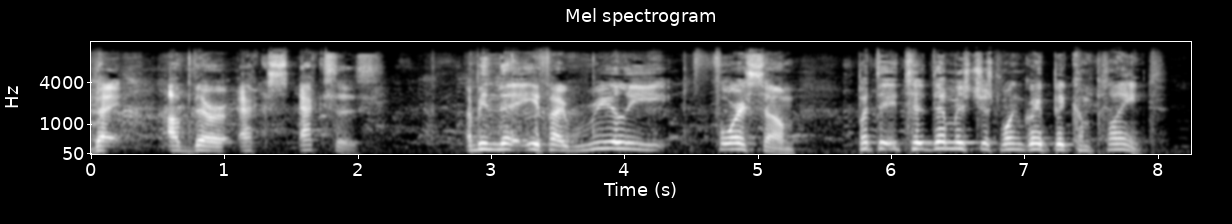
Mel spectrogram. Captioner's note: more laughter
